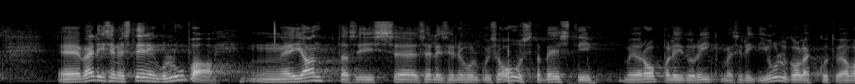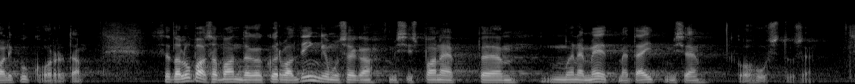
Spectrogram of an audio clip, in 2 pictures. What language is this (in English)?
Estonian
